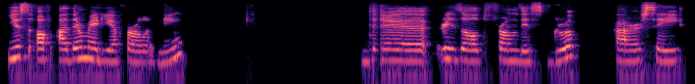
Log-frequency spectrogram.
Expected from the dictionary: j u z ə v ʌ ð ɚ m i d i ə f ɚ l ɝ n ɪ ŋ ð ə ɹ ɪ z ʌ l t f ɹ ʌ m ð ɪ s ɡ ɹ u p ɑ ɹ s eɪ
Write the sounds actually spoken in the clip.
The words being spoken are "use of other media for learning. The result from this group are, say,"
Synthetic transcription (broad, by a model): j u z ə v ʌ ð ɚ m i d i ə f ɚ l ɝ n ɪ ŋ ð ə ɹ ɪ z ʌ l t f ɹ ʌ m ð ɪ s ɡ ɹ u p ɑ ɹ s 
